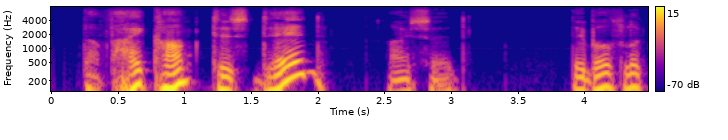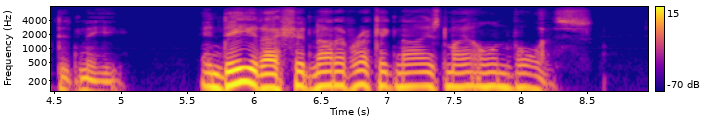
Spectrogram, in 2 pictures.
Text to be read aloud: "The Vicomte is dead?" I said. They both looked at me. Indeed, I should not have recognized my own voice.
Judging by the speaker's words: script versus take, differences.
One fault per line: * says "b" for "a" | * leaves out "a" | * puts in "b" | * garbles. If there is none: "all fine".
all fine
